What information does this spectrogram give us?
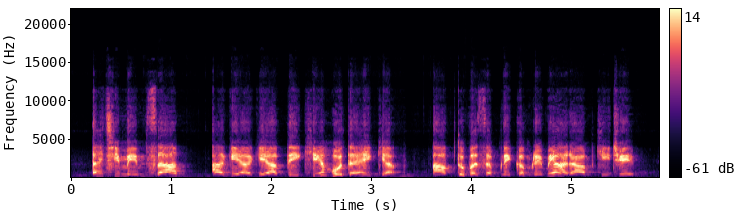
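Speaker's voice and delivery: plain reading voice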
